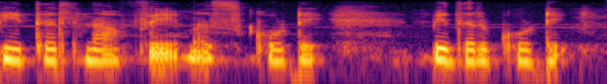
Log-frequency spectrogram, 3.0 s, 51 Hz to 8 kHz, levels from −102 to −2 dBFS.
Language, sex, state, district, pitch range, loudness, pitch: Kannada, female, Karnataka, Bidar, 200-220 Hz, -18 LUFS, 205 Hz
